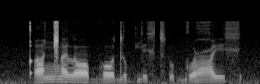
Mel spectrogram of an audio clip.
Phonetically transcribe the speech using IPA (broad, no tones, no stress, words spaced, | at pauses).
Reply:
qʼaŋ͡ǁa lɒ bʱɔdokjext͡sʼo ɡo ʕex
